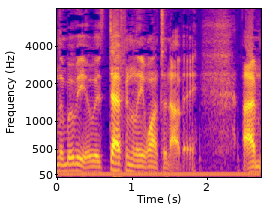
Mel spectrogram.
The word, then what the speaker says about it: Watanabe: Oh, it's Ken Watanabe, or Watanabe. That's how you pronounce it.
